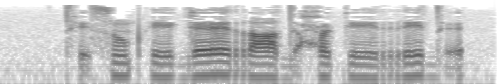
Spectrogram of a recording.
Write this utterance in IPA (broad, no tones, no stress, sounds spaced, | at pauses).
tʰ ḛ s õ pʰ eː ɡ ɛː r ɑː d ɛ̰ ħ ø k eː r e d ɛ̰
